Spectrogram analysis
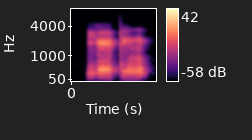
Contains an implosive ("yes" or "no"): no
